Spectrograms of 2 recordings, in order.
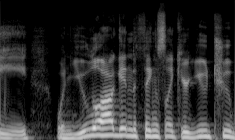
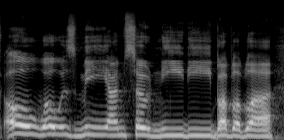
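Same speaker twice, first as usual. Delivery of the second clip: mock whiny self-pity; 8 semitones higher than usual. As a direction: ham up a needy creator moaning. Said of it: "coming across like".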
